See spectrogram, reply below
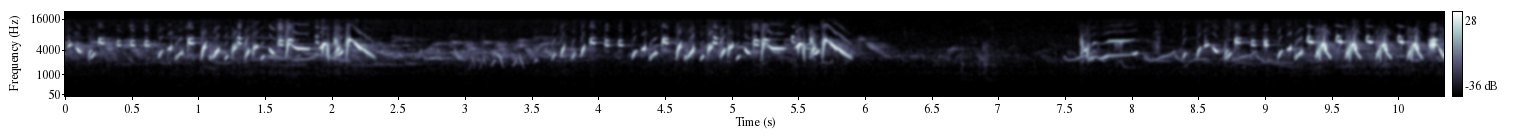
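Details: European goldfinch singing in lively phrases of rapid tinkling twitters and sharp chirps, separated by softer buzzy passages and a short silent pause before another bright burst.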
